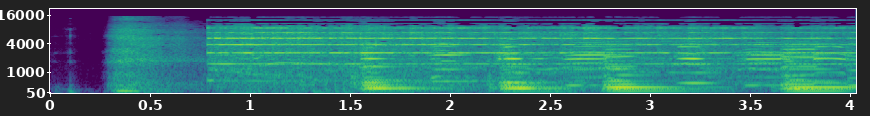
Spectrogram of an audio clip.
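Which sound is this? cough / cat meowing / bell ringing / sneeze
bell ringing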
